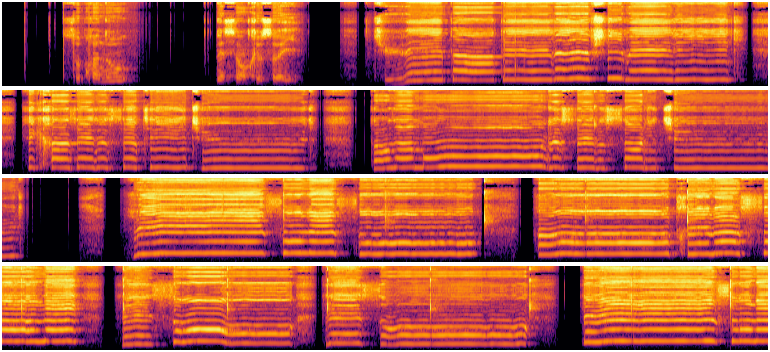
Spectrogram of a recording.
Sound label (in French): Soprano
